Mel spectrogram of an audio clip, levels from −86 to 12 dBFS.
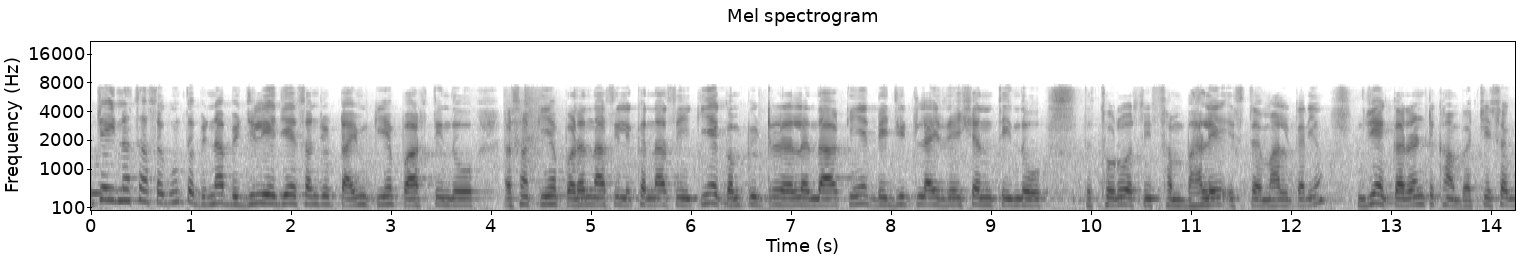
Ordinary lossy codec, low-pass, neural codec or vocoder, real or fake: none; 7.2 kHz; none; real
